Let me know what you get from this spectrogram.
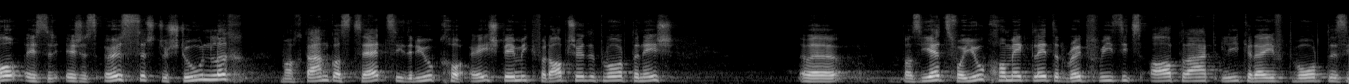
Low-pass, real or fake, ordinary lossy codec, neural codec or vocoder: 10.8 kHz; fake; none; codec, 24 kHz, 0.9 kbps, WavTokenizer, medium speech release version 1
